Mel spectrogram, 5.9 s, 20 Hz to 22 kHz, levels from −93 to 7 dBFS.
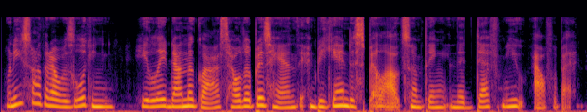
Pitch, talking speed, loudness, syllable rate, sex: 225 Hz, 275 wpm, -18 LUFS, 6.1 syllables/s, female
